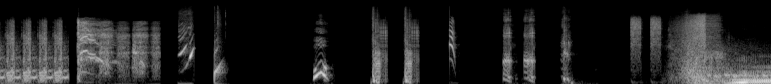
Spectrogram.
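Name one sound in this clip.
A small creature squeaks and babbles in a high, excited voice.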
